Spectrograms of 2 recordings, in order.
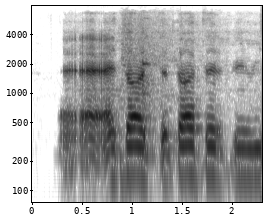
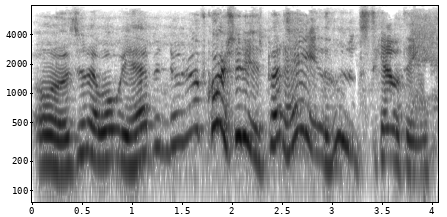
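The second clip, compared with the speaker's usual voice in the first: mock high voice; 9 semitones higher than usual. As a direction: pop up into a silly falsetto to tease. Mocking own chatter.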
